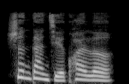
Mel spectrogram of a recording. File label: christmas, mandarin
